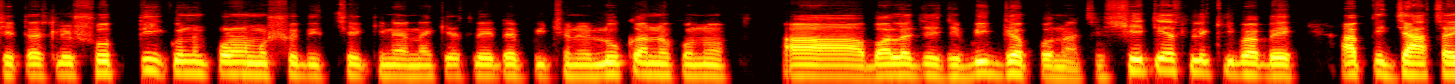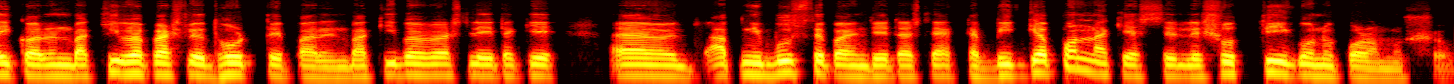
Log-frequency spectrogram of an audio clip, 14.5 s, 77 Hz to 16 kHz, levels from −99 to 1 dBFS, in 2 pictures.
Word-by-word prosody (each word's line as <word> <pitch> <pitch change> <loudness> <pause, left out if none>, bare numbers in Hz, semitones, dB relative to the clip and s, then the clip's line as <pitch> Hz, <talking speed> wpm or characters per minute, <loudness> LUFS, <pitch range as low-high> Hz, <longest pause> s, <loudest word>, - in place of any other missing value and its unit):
সেটা 145 -1 -5
আসলে 145 +2 -5
সত্যিই 170 +3 -2
কোনো 160 -1 +1
পরামর্শ 155 -2 +2
দিচ্ছে 135 +2 -8
কিনা 130 -1 -5
নাকি 125 +1 -9
আসলে 135 - -5
এটার 135 +1 -4
পিছনে 140 - -6
লুকানো 150 -1 +1
কোনো 135 0 -3 0.4
অ্যা 135 - +5 0.4
বলা 140 0 +4
যায় 135 -2 -3
যে - - -1
বিজ্ঞাপন 155 -5 +3
আছে। 100 - -19
সেটি 185 +1 +4
আসলে 175 -1 -1
কিভাবে 150 -3 +3 0.4
আপনি 150 - -1
যাচাই 145 0 +6
করেন 135 -1 +2
বা - - +4
কিভাবে 160 -2 +4
আসলে 145 0 +2
ধরতে 150 -2 +2
পারেন 115 -2 -3
বা 120 - 0
কিভাবে 145 -1 0
আসলে 140 - -5
এটাকে 130 +1 -4 0.4
অ্যা 135 - +4 0.4
আপনি 150 - -2
বুঝতে 165 0 +4
পারেন 130 -2 +1
যে 125 - -1
এটা - - -2
আসলে 130 - -5
একটা - - -6
বিজ্ঞাপন 165 +10 +2
নাকি 145 -1 -4
আসলে 125 +1 -5
সত্যিই 155 +1 +2
কোনো 130 -3 -1
পরামর্শ? 105 -3 -6
140 Hz, 200 wpm, -23 LUFS, 130-155 Hz, 0.4 s, যাচাই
